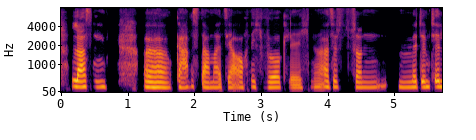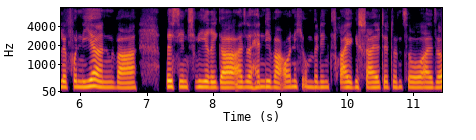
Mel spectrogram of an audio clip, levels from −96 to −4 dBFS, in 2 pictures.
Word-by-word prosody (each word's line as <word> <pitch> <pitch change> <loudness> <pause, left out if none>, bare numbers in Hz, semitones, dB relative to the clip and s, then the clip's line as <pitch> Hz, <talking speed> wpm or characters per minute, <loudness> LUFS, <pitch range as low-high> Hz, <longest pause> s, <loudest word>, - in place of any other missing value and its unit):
lassen. 200 -1 +4 0.6
Äh, 185 -2 +4
gab 180 +3 -1
es 210 - -5
damals 180 0 -3
ja - - -1
auch 180 - -5
nicht 195 -2 -10
wirklich, 175 - -3
ne? 100 +1 -7
Also 200 0 -2 0.2
schon 185 +4 -6 0.2
mit 190 0 -3
dem 195 +1 +1
Telefonieren 195 -1 +2
war 175 0 +3 0.4
bisschen 200 -1 +3
schwieriger. 185 -2 +3
Also, 190 0 0
Handy 190 +2 0
war 180 - +1
auch 195 - 0
nicht 205 -1 -4
unbedingt 190 -1 -4
freigeschaltet 185 0 0
und 190 +1 -5
so, 180 0 0
also, 180 +1 +1
190 Hz, 145 wpm, -24 LUFS, 180-200 Hz, 0.6 s, lassen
